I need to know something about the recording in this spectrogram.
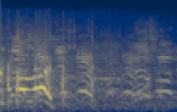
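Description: Speech only: a voice shouting loudly for the first half-second or so, then fainter talking.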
